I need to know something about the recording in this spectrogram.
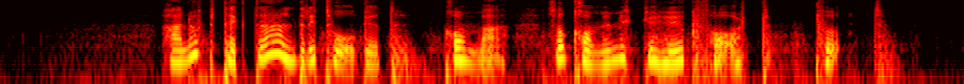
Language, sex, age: Swedish, female, 51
